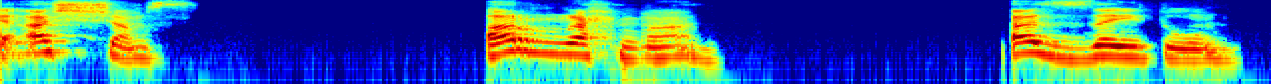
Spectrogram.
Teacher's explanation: لام کا ادغام ہوگا، یعنی لام نہیں پڑھا جائے گا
